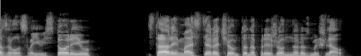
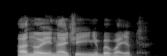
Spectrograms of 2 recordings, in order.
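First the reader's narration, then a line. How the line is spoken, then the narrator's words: Grumbling. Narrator (Russian): проворчал Киртал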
